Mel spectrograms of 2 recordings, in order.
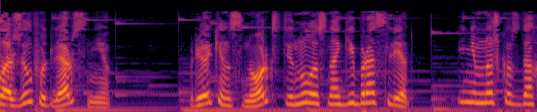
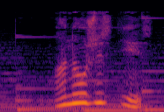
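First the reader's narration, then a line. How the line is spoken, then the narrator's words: Child muttering. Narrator (Russian): пробормотал малыш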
